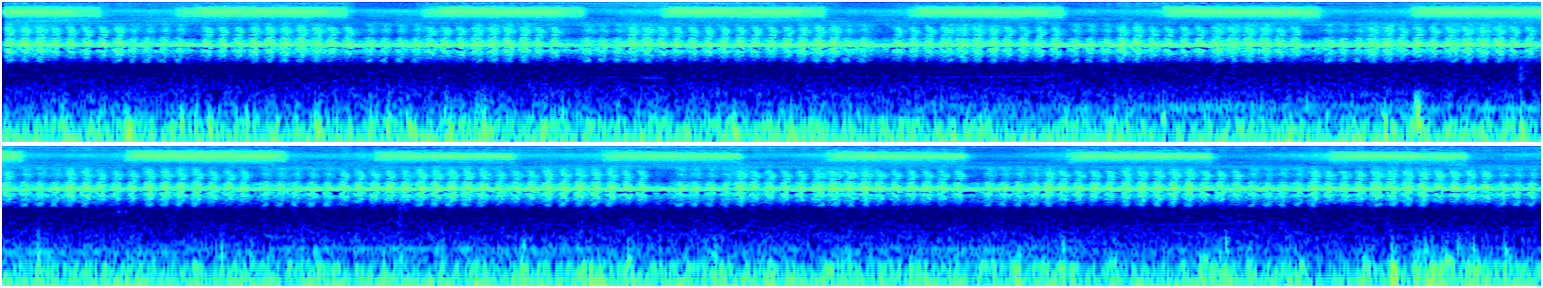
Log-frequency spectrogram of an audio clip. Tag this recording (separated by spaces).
bugs nature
